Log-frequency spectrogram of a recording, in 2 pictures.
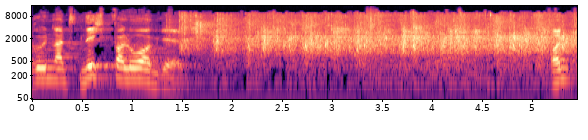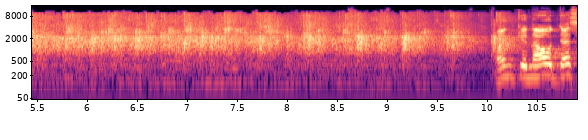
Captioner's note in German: Beifall BÜNDNIS 90/DIE GRÜNEN und CDU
